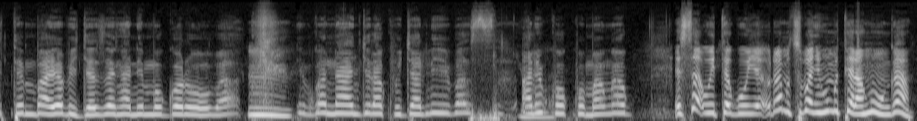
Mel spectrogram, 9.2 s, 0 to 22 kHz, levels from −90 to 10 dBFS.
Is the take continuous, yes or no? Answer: no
